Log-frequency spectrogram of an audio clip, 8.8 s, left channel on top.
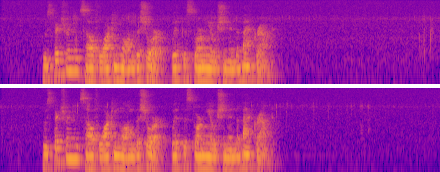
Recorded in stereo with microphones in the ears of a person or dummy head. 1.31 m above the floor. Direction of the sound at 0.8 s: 25° right (ahead or behind).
